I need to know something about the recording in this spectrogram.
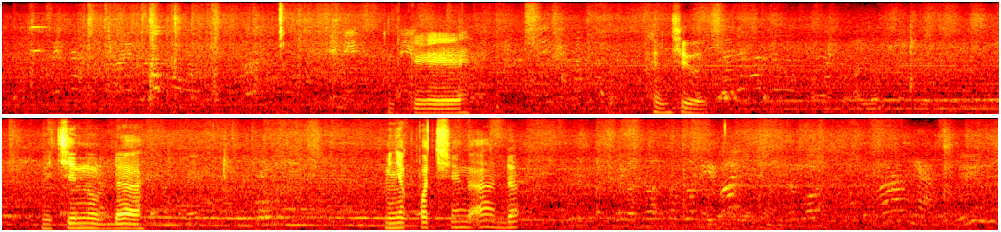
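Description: Plastic snack packets rustle in a shopping basket.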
